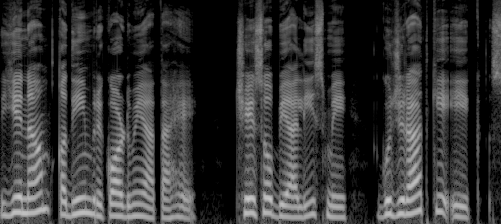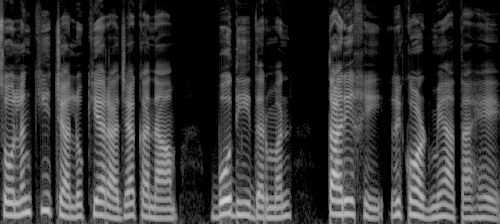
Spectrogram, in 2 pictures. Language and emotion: Urdu, neutral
